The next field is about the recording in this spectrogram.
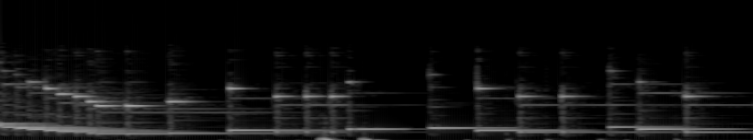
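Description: A short musical jingle introducing a quick game segment: bright chiming tones step downward at first, then a run of repeated plinking notes rings out over a few soft, low thuds.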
